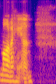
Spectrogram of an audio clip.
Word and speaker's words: Monahan: pronunciations i've heard for my last name which is pronounced monahan um has been so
